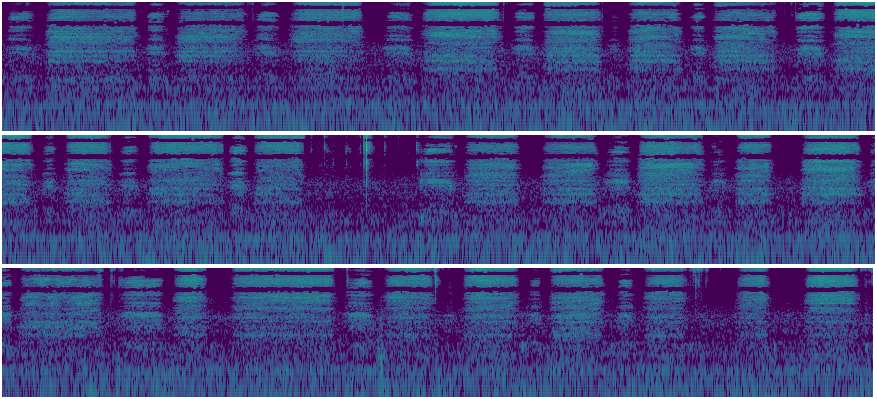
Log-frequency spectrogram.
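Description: Short puffs of breath blown through a clear plastic tube onto wet acrylic pour paint, one after another at about one a second, with a single sharp click about halfway through.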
